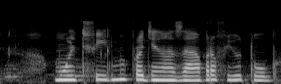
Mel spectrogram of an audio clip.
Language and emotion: Russian, neutral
